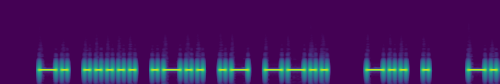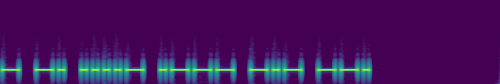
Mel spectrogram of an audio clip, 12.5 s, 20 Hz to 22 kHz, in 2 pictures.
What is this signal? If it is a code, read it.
Morse code, heard as a keyed tone, about 17 wpm, 700 Hz. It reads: N5LAZ DE KN4JKG
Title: USA Callsign DE Callsign 17wpm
